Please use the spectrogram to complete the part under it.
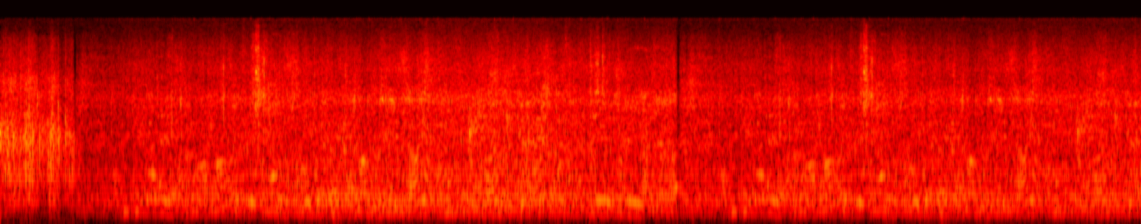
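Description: Many men and women talk at once, close by.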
